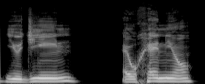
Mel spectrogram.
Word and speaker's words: Eugenio: You can I I always say that you can call me Eugene. That is in in Spanish. So, Eugeneo.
